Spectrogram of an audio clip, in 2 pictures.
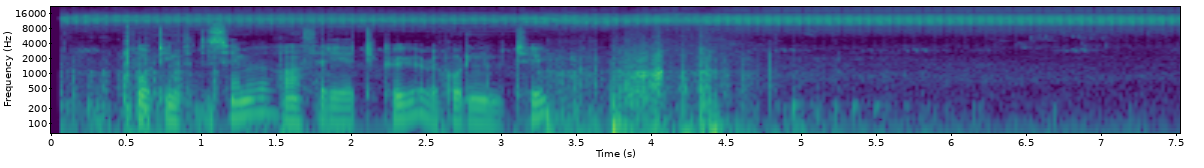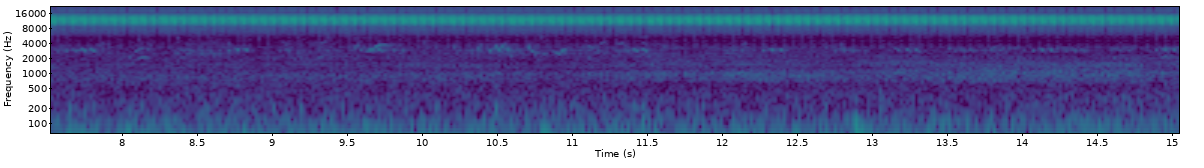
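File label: Platypleura haglundi, Barberton; P.haglundi nr Barberton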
